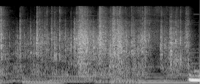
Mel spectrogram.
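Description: Thin paper crinkling and rustling as it is folded and handled by hand.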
